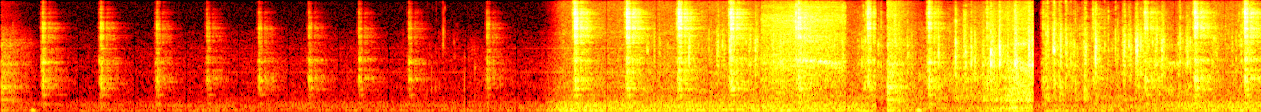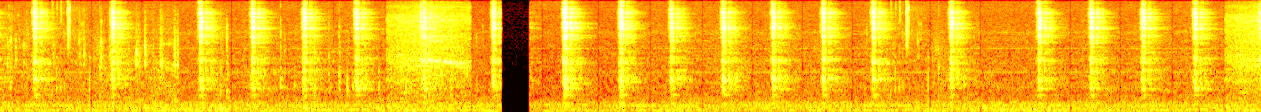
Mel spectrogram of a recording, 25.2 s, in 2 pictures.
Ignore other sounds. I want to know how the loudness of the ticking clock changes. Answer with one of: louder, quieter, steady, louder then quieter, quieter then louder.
louder.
